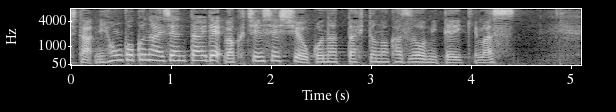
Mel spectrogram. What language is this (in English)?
Japanese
